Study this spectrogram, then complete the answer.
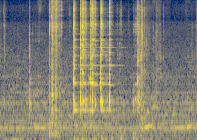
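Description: Metal tongs clatter against fries.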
